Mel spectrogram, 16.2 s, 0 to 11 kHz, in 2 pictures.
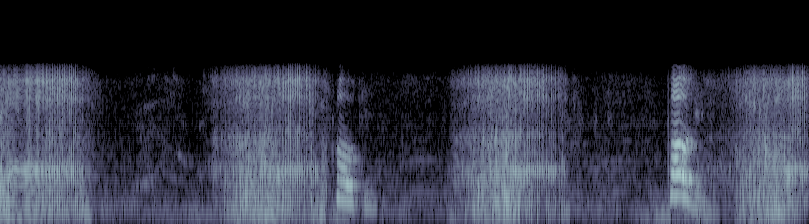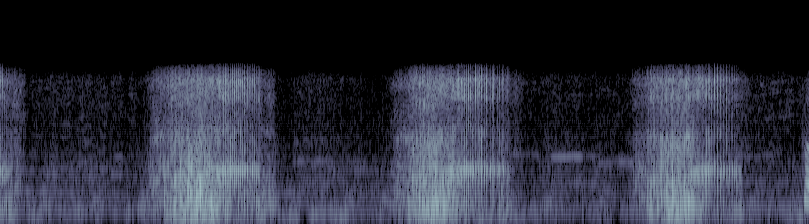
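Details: Heavy snoring from a tired sleeper: loud, rough snores recurring about every two and a half seconds, roughly 25 a minute, in a quiet room.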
